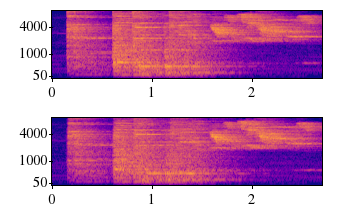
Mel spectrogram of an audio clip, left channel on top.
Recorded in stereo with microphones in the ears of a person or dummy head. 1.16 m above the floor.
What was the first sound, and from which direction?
Breaking glass, 40° left (ahead or behind).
